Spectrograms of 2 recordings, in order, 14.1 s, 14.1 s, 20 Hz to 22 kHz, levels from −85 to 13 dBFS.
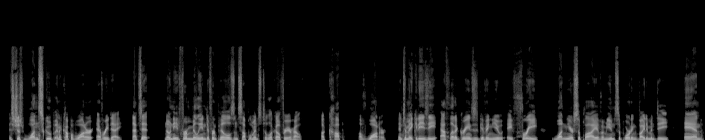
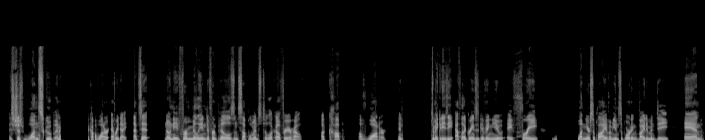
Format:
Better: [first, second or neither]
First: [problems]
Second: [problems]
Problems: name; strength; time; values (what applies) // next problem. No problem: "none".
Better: first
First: none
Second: audio freezing; at 1 s for 0.5 s, at 8 s for 0.5 s and at 11 s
